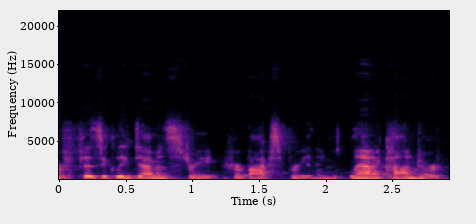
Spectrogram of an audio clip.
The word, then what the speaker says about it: Lana Condor: shooting the video with Lana Connor to not just have her talk, but to have her physically demonstrate her box breathing. Lana Condor, by the way, I mispronounced her name.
